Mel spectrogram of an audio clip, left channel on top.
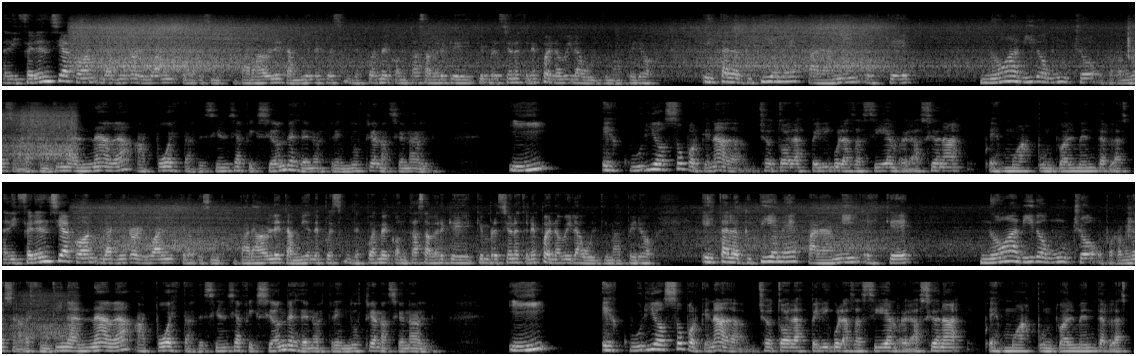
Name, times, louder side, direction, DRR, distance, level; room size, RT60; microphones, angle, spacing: voice 1, 0.0-9.1 9.8-15.7 16.4-16.8 17.3-22.6, right 3 dB, 70° right, 0.7 m, -27 dB
sound 1, 0.6-12.1, left 6 dB, 75° left, 0.8 m, -35 dB
5.2 x 4.3 x 2.2 m
head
